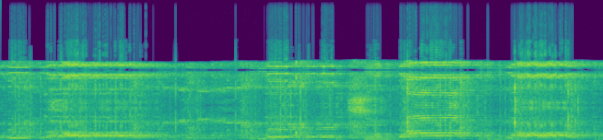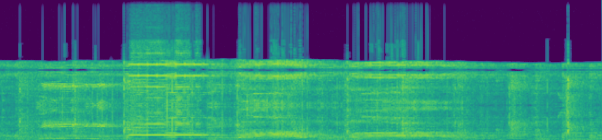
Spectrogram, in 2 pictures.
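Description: Live performance of a Malay folk song: voices singing over a band accompaniment with a steady percussion beat.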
